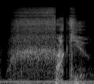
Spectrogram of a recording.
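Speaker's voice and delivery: voiceless whisper; whispered fuck you. Retold or imitated. Reading a friend's angry text in a whisper. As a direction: breathe the insult out. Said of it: "So many text messages".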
